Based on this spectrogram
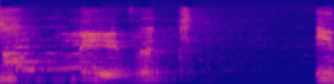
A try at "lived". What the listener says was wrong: Now livid. Careful. Lived. I lived in Portugal.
